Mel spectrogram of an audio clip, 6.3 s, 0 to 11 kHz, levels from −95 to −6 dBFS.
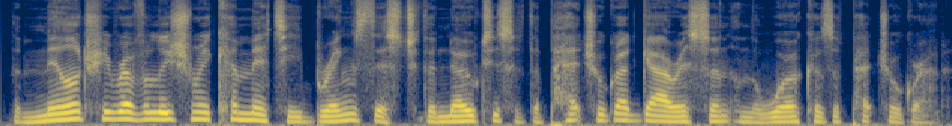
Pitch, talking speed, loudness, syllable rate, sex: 140 Hz, 170 wpm, -17 LUFS, 6.1 syllables/s, male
